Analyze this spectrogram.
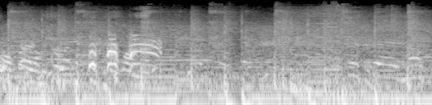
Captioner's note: laughs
